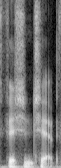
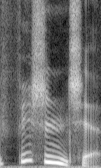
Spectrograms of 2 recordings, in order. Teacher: Fish and chips. The D is gone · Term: illision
